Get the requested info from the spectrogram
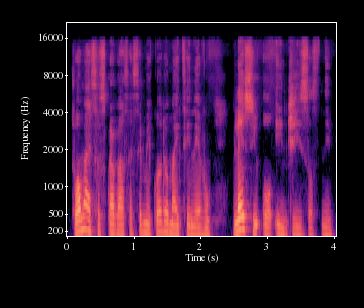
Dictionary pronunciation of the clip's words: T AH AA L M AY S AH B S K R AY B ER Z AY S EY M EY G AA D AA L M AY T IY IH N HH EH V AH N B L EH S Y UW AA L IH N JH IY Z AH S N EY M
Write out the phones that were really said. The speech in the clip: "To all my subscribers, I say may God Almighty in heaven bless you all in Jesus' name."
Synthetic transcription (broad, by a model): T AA M AY S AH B S K R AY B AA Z AY S EY M EY G AA D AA M AY T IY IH N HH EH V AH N B L EH S Y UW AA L IH N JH IY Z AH S N EY M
